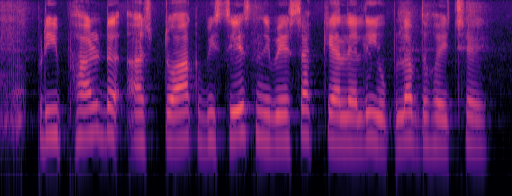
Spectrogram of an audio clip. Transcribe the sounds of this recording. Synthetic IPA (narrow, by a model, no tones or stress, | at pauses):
pɾipʰəlɖasʈɔkbisesnibesəkːɛleliupləb̚d̪ʱɦojt͡ʃʰɛ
